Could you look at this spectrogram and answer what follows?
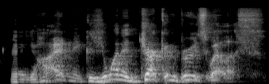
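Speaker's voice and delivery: lightly voiced movie tough guy; Bruce Willis. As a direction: slip into a Bruce Willis impression. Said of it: "You can imagine him saying that".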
